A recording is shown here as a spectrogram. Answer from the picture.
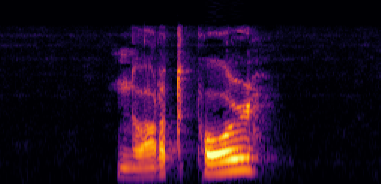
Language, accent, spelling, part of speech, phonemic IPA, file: German, Austria, Nordpol, noun, /ˈnɔʁtˌpoːl/, De-at-Nordpol.ogg
- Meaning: North Pole; north pole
